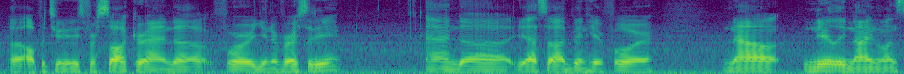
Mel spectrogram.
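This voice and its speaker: Teen student interviewee, low and flat, hesitant, faint street noise behind. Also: male voice. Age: teens. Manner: relaxed, hesitant with fillers. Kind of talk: casual interview answers.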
